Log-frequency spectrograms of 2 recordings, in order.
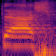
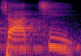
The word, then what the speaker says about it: cache: called as cash memory it has to be pronounced as cash memory and not cha-chi memory cache memory cache memory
